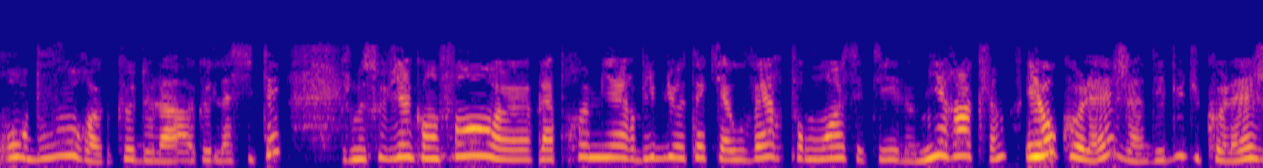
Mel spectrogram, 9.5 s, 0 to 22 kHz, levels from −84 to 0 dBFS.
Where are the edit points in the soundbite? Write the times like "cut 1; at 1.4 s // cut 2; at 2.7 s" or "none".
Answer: cut 1; at 2.6 s // cut 2; at 7.6 s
